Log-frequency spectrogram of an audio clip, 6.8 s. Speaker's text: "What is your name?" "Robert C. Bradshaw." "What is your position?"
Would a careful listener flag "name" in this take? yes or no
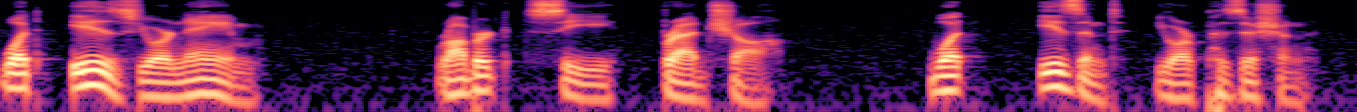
no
